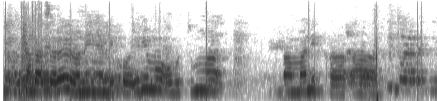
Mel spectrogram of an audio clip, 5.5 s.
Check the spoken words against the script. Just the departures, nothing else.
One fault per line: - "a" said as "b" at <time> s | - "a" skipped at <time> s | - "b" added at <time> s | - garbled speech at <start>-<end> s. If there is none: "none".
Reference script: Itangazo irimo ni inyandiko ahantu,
- "irimo" said as "rero" at 0.7 s
- "irimo ubutumwa bamanika" added at 1.7 s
